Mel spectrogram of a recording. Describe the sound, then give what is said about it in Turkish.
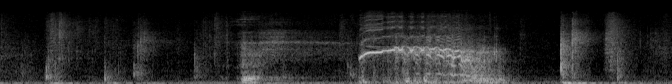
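A horse lets out a loud, drawn-out whinny near the middle, framed by scattered hoof clops on hard ground, with no one speaking. “Atlar hazır baba.”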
